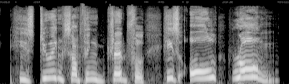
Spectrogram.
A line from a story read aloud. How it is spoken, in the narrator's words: cried the young woman with desperate vehemence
